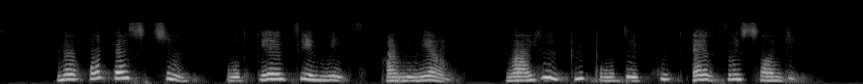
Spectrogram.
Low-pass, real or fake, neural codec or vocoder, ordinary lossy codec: 7.2 kHz; fake; codec, 16 kHz, 0.5 kbps, FreqCodec, smaller model; AAC, 32 kbps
